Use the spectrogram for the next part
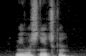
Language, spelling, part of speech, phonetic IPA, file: Polish, miłośniczka, noun, [ˌmʲiwɔɕˈɲit͡ʃka], LL-Q809 (pol)-miłośniczka.wav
